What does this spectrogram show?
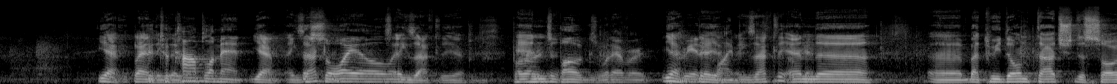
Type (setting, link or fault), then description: setting, busy venue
